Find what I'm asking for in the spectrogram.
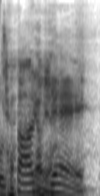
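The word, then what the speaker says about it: Sauget: So Saget is how it's said.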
